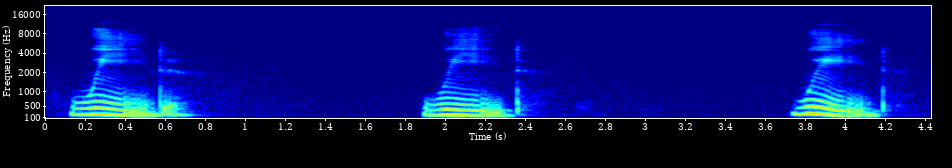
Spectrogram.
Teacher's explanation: simply the D sound at the end of the word, not adding a syllable. Weed. Weed.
